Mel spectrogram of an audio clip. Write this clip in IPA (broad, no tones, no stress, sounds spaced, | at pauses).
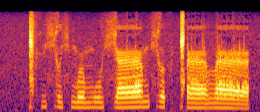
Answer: ǁʰ i ç əː ç m ə˞ m ʊː ç æː m ç əː θ ǁ æː β æː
